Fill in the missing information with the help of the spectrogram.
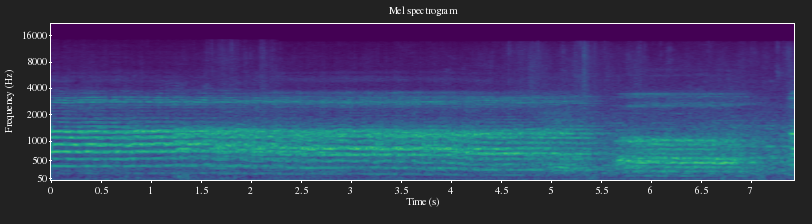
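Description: Men chanting a marsiya, an Urdu elegy, with voices alone and no instruments. A long melodic phrase is held and drawn out, breaks off briefly about five and a half seconds in, and a new phrase begins.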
